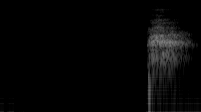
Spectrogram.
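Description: A man sighing once, a short breathy exhale about one and a half seconds in, after a pause in his reading; he has just said he is tired.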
